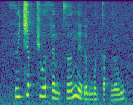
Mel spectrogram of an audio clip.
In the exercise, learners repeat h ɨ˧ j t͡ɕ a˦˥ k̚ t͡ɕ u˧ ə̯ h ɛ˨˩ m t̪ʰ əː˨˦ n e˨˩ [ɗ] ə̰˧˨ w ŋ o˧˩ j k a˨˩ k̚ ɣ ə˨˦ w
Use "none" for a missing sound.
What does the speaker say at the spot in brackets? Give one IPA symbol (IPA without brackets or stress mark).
ɗ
